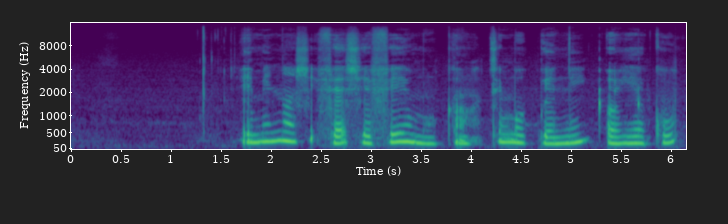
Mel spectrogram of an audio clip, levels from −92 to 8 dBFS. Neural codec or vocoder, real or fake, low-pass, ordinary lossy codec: vocoder, 44.1 kHz, 128 mel bands, Pupu-Vocoder; fake; 14.4 kHz; none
